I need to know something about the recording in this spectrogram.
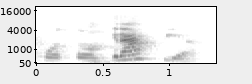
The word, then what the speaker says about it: fotografía: Si fuera la gra, diría fotografía. ¿Y la palabra es fotografía o fotografía? La fo. A ver, escucha, Carlos. Fotografía. ¿Dónde hay la mayor fuerza de voz? La fi.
